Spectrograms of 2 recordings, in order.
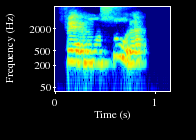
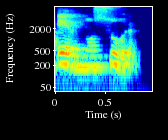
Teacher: Por ejemplo, como lo de fermosura, que cambió a hermosura, ¿no? La consonante F se aspiró hasta convertirse en una consonante H muda del español.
